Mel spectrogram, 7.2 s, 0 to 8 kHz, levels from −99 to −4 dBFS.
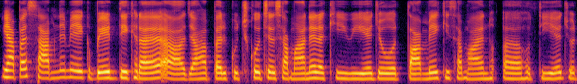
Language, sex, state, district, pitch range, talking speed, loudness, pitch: Hindi, female, Odisha, Khordha, 195-220 Hz, 200 wpm, -16 LUFS, 200 Hz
